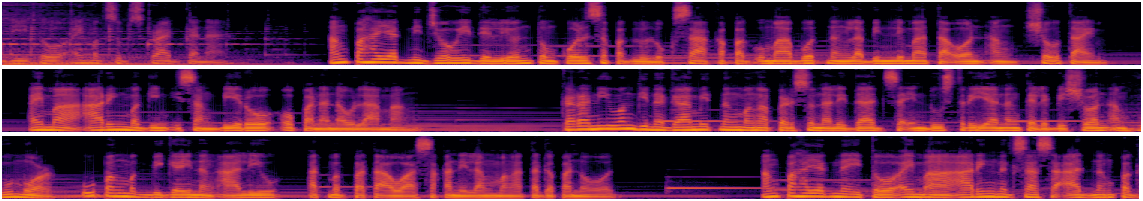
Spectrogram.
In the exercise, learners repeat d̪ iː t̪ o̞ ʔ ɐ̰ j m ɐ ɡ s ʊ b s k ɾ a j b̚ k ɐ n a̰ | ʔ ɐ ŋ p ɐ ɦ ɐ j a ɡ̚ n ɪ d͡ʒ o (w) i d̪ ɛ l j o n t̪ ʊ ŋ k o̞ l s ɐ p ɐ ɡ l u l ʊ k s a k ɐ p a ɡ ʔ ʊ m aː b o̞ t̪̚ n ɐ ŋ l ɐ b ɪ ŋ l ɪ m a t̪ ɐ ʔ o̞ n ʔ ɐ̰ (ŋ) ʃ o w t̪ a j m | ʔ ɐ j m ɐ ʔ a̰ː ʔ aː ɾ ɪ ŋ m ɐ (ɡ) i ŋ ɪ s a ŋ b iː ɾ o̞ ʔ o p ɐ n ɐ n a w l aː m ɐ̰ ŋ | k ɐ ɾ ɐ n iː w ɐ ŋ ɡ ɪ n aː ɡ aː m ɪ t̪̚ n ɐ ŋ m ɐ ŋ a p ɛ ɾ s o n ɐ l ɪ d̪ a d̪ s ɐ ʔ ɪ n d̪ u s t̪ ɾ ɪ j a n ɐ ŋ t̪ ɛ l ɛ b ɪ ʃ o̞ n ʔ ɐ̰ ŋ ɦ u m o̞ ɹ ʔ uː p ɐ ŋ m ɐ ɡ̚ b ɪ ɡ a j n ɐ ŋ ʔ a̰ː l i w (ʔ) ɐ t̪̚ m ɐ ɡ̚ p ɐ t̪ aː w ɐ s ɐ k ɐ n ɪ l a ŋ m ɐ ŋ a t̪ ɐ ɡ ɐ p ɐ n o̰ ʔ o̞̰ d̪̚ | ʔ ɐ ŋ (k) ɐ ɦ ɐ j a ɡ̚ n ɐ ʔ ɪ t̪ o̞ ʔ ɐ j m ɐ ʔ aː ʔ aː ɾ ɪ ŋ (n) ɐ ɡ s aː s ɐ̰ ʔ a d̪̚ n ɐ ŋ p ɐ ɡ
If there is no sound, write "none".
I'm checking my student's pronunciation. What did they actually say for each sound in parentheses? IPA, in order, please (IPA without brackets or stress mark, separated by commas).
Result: w, ŋ, ɡ, ʔ, p, n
